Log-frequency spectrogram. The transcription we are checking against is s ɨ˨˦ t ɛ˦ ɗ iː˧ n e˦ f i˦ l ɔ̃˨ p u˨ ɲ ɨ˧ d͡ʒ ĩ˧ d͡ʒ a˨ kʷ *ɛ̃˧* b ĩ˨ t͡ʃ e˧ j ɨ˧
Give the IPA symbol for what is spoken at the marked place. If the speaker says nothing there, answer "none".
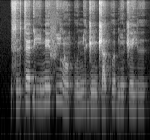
ɛ˧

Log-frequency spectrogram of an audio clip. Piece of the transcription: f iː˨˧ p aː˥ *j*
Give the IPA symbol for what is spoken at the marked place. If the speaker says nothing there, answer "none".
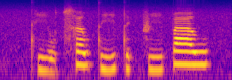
w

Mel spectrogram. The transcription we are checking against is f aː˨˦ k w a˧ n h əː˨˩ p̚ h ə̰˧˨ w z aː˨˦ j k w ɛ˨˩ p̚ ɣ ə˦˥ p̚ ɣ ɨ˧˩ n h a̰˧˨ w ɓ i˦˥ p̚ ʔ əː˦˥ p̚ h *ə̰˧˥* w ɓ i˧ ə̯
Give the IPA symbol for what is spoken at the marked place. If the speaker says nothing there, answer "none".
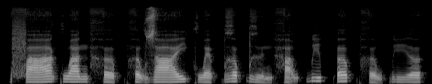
ə˧˩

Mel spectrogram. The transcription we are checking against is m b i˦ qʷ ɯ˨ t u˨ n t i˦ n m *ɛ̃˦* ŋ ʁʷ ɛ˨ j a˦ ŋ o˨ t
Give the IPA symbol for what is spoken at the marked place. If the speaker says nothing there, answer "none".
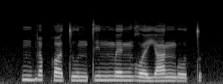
ɛ˦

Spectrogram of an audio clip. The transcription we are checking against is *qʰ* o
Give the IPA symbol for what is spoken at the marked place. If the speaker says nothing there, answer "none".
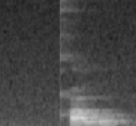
qʰ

